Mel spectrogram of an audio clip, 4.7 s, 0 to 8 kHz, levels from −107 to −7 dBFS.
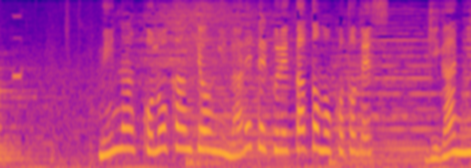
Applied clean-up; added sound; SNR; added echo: none; Livestock, farm animals, working animals; 20 dB; none.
